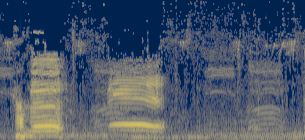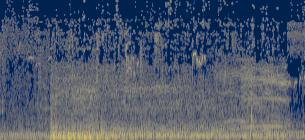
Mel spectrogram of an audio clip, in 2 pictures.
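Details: Herd of cattle grazing on a wide green pasture: several loud, drawn-out harmonic moos, each lasting about a second, some higher and nasal, with a steady low rumble of background noise in the second half.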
